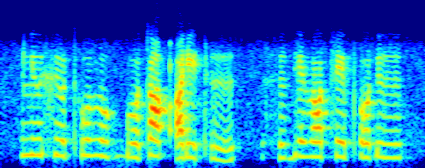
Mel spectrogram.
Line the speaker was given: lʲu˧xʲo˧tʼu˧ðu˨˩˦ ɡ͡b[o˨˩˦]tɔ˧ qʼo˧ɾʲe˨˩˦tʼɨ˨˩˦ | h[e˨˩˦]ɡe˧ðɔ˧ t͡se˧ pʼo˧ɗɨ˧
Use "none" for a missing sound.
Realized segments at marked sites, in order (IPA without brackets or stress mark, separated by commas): o˨˩˦, ɨ˨˩˦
